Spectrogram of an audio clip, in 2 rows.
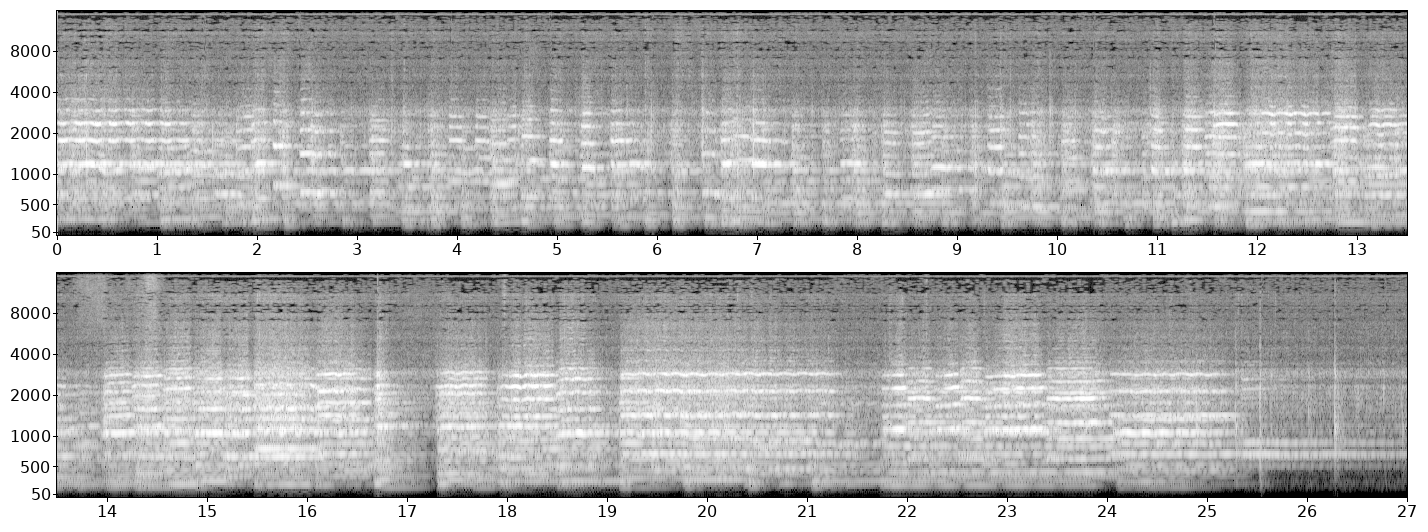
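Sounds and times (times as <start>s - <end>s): dance orchestra on gramophone record: 0.0s - 27.0s
trumpets trombones and reeds: 0.0s - 27.0s.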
